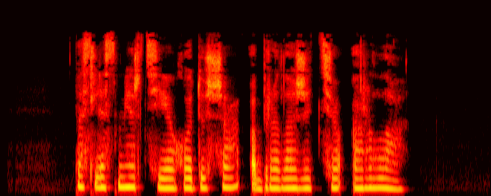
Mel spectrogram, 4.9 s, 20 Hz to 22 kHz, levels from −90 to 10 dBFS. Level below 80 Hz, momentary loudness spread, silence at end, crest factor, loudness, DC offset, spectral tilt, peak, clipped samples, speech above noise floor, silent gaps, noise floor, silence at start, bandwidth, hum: -70 dBFS; 6 LU; 0.85 s; 22 dB; -25 LUFS; under 0.1%; -4 dB/octave; -4 dBFS; under 0.1%; 53 dB; none; -78 dBFS; 0.75 s; 11.5 kHz; none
